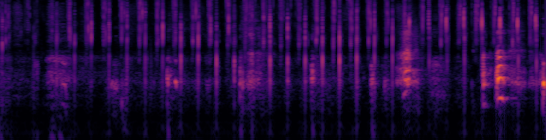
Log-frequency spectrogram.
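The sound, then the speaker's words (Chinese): Crunchy chewing of spicy gluten strips, rapid irregular crackling bites and tearing sounds repeating steadily at moderate loudness, with no talk. “我在吃辣条，老公，没事。哎呀，就是辣条太辣了。”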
